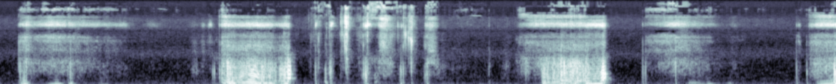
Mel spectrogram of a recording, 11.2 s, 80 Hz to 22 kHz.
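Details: Snoring in a sleeping pug: low, rumbling snores with each breath, about 14 a minute, with quiet pauses between them.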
